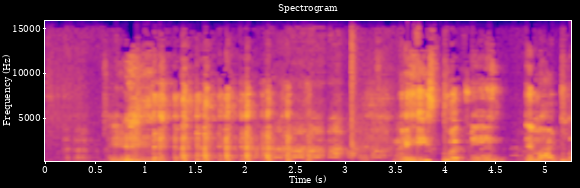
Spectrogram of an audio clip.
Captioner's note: laughs, upon realizing his cheesiness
